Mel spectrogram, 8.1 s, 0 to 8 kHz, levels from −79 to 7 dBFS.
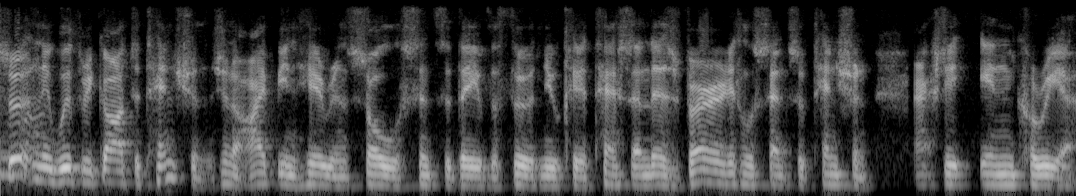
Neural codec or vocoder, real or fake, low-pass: none; real; 7.2 kHz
